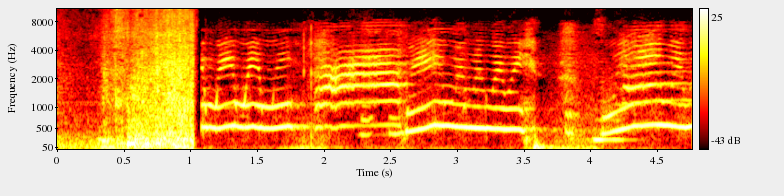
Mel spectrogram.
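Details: Kitten crying with a run of drawn-out, tonal meows, several sliding upward at the start and holding steady, separated by brief pauses, after a short burst of harsh rustling noise.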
